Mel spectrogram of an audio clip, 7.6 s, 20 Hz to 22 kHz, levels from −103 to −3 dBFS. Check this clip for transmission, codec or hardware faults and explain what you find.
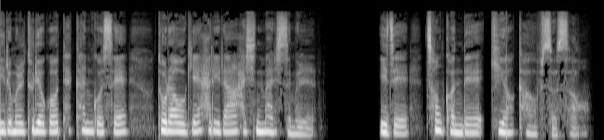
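One fault: a block of digital silence at 6.33 s. The program most likely failed to fill its output buffer in time, so about 5.3 ms of speech, which fits a 256-sample block, dropped to silence. The abrupt drop and return leave a tick or dip.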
